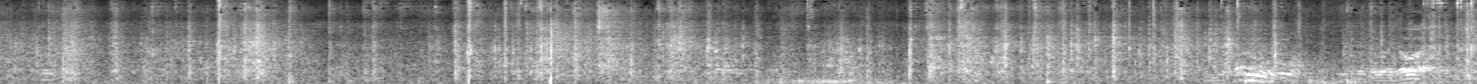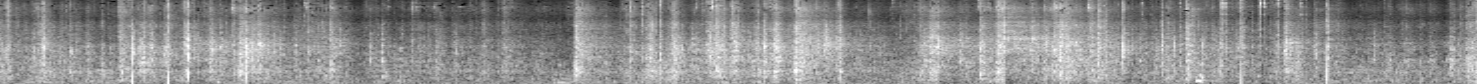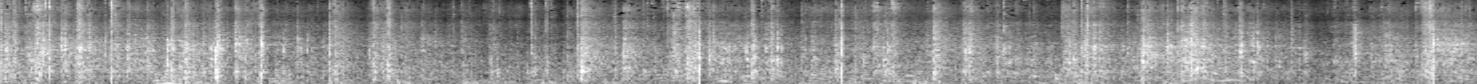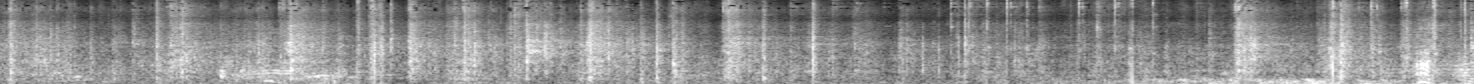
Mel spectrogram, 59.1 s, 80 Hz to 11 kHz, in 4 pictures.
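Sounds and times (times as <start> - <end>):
table hockey game clatter: 0.0 - 59.0.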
